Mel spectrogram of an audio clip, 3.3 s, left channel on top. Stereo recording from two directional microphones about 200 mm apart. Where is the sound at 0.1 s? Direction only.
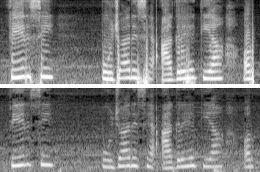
55° left (ahead or behind).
